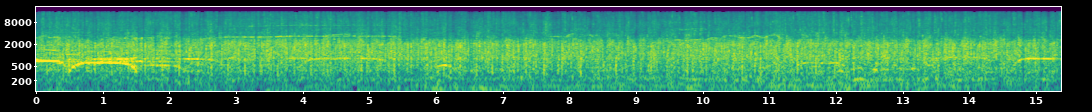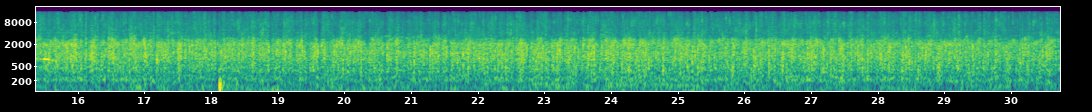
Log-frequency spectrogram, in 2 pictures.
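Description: Audience applauding steadily and loudly, with a few whoops and whistles in the first few seconds.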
